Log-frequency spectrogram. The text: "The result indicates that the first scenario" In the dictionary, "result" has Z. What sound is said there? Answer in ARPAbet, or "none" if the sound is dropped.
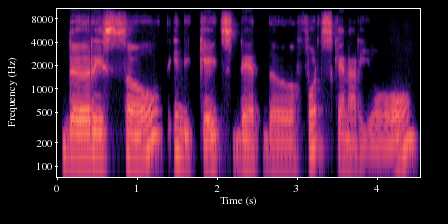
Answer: S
